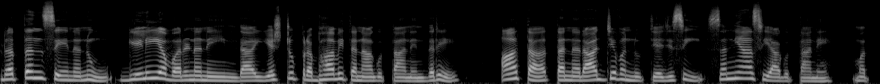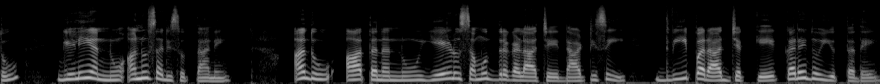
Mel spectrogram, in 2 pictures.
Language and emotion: Kannada, neutral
